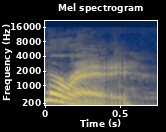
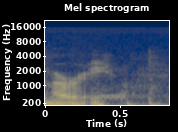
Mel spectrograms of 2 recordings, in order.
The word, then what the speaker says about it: Murray: Jim Marray. I think you actually say Jim Murray would be the correct pronunciation.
